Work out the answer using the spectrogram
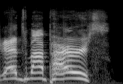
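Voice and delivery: very high piping voice. Voicing a screaming woman who sounds like Bobby Hill. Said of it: "she sounds like Bobby Hill".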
